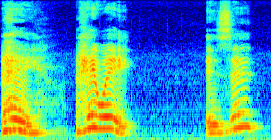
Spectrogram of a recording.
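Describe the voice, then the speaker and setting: A calm, practical wanderer played by a woman speaks slowly and dryly. The delivery is measured and deadpan, helpful in tone, as in audio drama dialogue. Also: sits high, heavily acted.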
